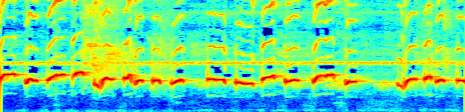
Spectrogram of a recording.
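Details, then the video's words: Javan grey-throated white-eye calling to challenge a rival, a rapid stream of high, very clear whistled notes, several per second, each slightly rising or wavering, with no other sounds. "SUARA PANGGILAN BURUNG OPIOR JAWA GACOR"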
